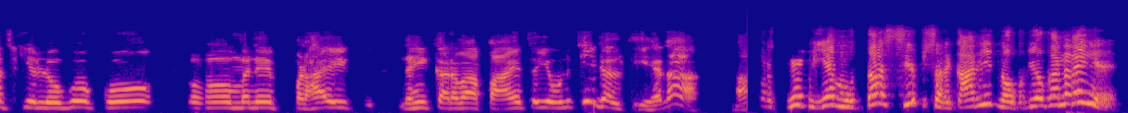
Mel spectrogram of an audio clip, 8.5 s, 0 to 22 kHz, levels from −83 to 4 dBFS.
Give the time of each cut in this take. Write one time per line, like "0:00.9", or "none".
0:05.8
